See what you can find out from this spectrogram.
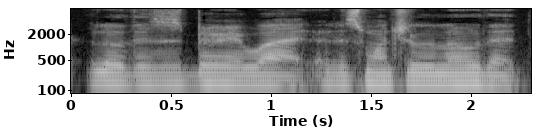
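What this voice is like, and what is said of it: Deep sexy voice impression. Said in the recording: “you being Barry White on your new microphone and morning sexy voice”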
